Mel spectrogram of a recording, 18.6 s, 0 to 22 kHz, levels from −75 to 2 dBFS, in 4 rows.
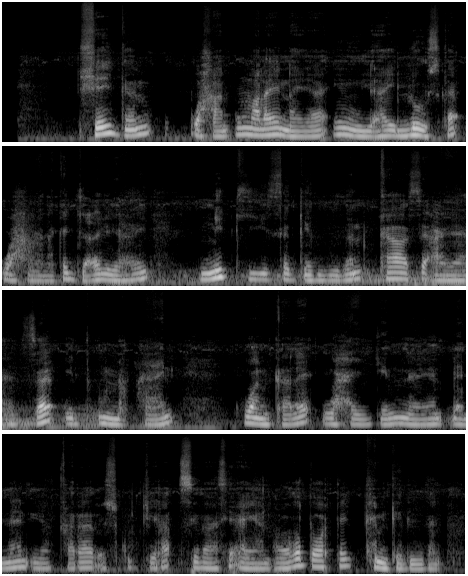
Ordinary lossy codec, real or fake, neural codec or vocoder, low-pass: none; fake; codec, 44.1 kHz, 3.4 kbps, Pupu-Codec; none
